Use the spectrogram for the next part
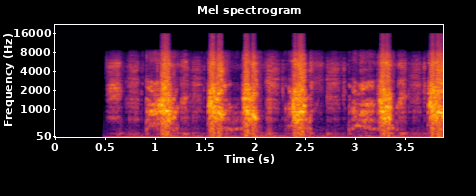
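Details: Twelve-year-old Miniature Pinscher named Choco, which hates other dogs, going crazy after seeing two other dogs: a run of sharp, loud barks about every half second, mixed with quicker softer yips between them.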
